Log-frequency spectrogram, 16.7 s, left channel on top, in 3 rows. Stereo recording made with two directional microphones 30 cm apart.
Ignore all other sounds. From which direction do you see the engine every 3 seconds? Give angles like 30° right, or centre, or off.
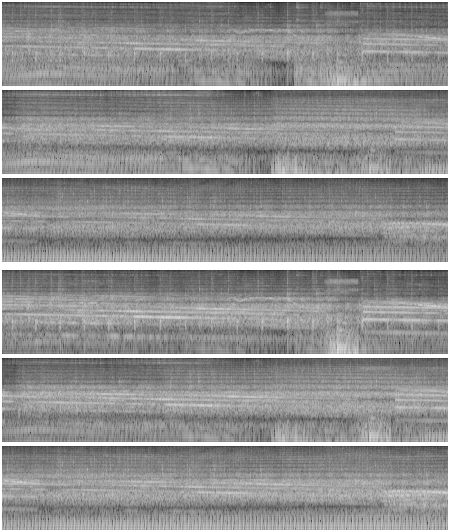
50° left, 40° left, 30° left, centre, 30° right, 50° right.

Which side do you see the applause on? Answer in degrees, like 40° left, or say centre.
20° right.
